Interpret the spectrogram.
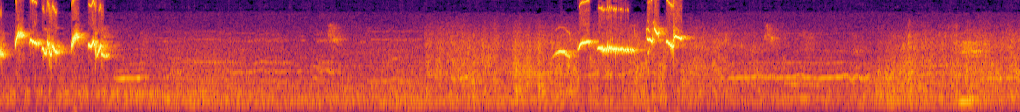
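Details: Female pied bushchat calling to attract males: two short bursts of high, rapid whistled chirps about five seconds apart, with faint lower steady whistles and hiss in between.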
